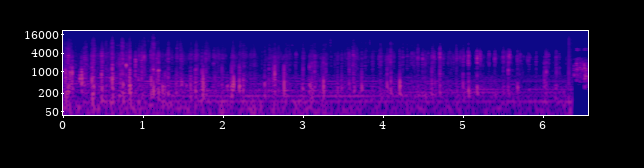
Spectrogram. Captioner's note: horses galloping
